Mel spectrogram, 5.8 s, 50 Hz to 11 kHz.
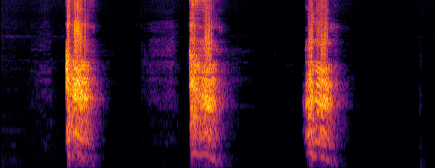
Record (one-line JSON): {"three_cough_length": "5.8 s", "three_cough_amplitude": 32766, "three_cough_signal_mean_std_ratio": 0.36, "survey_phase": "beta (2021-08-13 to 2022-03-07)", "age": "45-64", "gender": "Male", "wearing_mask": "No", "symptom_cough_any": true, "symptom_runny_or_blocked_nose": true, "smoker_status": "Ex-smoker", "respiratory_condition_asthma": false, "respiratory_condition_other": false, "recruitment_source": "REACT", "submission_delay": "2 days", "covid_test_result": "Negative", "covid_test_method": "RT-qPCR"}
